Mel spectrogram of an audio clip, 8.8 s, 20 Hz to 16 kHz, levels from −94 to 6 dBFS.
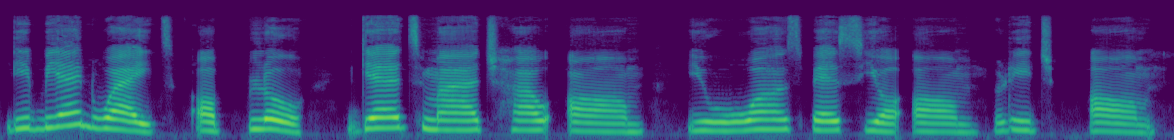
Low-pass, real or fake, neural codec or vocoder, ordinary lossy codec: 10.8 kHz; fake; codec, 24 kHz, 0.9 kbps, WavTokenizer, small release; none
